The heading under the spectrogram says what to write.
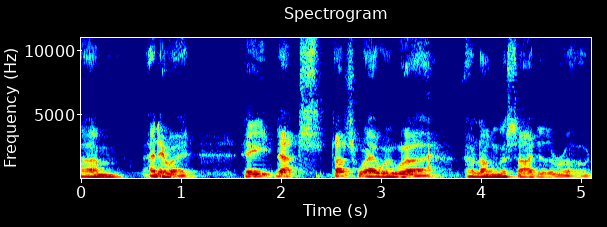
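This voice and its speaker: A man with a Cumbrian accent, somewhat breathy, at a medium pitch with very wide pitch swings and a fairly slow pace. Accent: northern English (Cumbrian). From Cumbria, England. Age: 80s+. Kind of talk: casual talk to camera, life story vlog. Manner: hesitant, rambling.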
